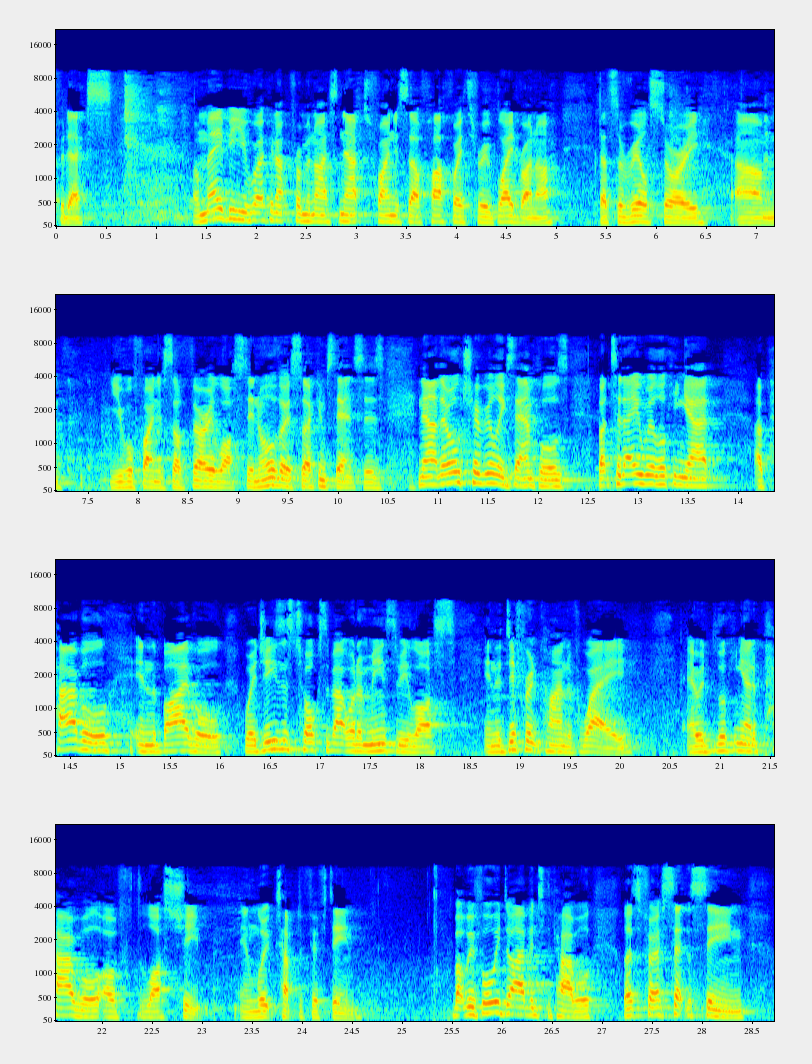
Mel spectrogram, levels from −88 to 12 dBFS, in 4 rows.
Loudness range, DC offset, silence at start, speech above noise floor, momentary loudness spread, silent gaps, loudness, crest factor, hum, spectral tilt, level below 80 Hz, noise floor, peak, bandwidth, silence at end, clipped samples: 3 LU; under 0.1%; 0 s; 26 dB; 12 LU; none; -19 LUFS; 18 dB; none; -6 dB/octave; -52 dBFS; -44 dBFS; -2 dBFS; 10 kHz; 0.1 s; under 0.1%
